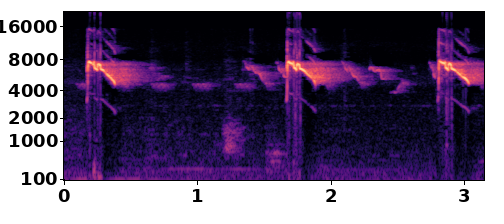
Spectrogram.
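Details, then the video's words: Three piercing, falling whistled notes from a buxtoni white-eye, used as a lure call to get silent white-eyes singing, with faint soft twitters between them in a quiet setting. "suara CALL PLECI BUXTONI | untuk pancingan PLECI MACET BUNYI"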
